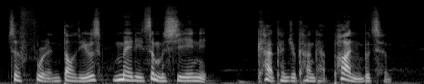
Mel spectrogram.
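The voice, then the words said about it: Quiet, muttered scolding. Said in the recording (Chinese): “小声的骂道”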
